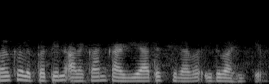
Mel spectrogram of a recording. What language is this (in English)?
Malayalam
